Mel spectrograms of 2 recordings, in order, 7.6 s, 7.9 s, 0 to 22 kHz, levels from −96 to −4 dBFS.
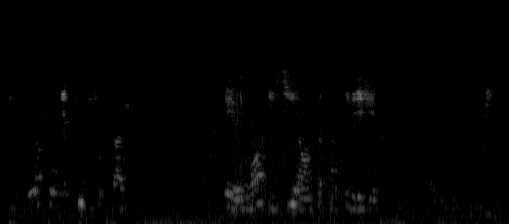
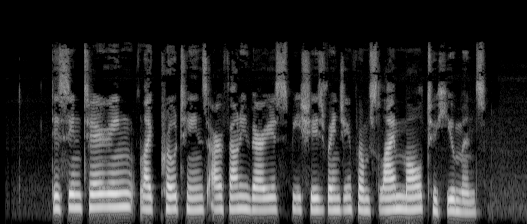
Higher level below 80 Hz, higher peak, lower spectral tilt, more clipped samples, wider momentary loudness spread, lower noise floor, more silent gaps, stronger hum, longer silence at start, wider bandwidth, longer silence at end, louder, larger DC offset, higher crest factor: second, under -90 dBFS vs -72 dBFS; second, -46 dBFS vs -6 dBFS; second, -1 dB/octave vs -6.5 dB/octave; neither; about the same, 10 LU vs 9 LU; first, -87 dBFS vs -66 dBFS; neither; neither; second, 0.1 s vs 0.75 s; second, 7.4 kHz vs 11 kHz; second, 0 s vs 0.65 s; second, -63 LUFS vs -24 LUFS; neither; first, 24 dB vs 18 dB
